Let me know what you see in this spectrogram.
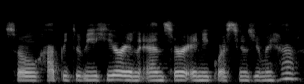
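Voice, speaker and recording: Young woman, friendly panel guest, mid-pitched voice, muffled lo-fi call sound. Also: monotone, brisk, creaky. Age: 20s. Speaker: guest consultant. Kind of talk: webinar panel answer. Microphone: video call. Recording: dull lo-fi video call audio.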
